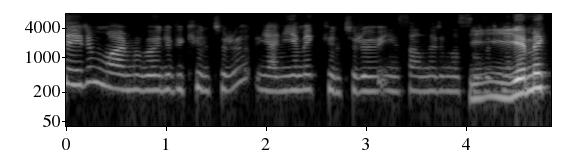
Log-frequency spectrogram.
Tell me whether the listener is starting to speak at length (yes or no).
yes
